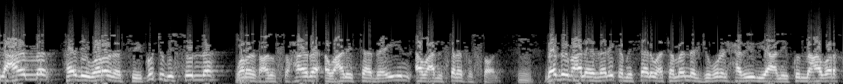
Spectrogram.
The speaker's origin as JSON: {"language": "Arabic", "country": "Egypt", "said": "عندنا في مصر"}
